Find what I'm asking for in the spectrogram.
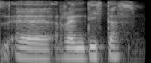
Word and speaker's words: Rentistas: Close enough. It's Rentistas.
